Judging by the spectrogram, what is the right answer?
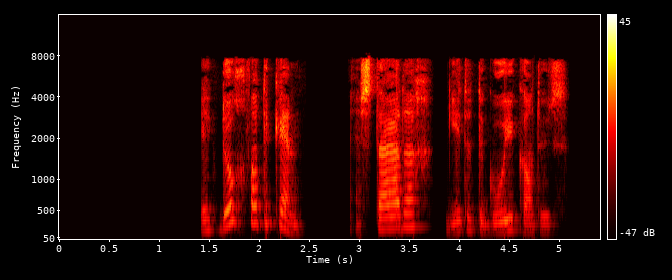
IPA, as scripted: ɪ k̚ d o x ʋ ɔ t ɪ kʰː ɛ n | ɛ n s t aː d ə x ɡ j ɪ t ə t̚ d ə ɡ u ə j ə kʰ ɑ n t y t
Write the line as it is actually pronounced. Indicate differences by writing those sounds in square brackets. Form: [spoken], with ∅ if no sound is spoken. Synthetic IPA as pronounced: ɪ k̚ d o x ʋ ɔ t ɪ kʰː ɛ n | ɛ n s t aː d ə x ɡ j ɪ t ə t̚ d ə ɡ u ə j ə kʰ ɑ n t y t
